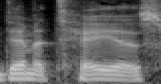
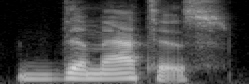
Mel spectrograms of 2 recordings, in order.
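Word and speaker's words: DeMatteis: went back because I I've been saying de matteus for so long but it's actually damatus so damn where was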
